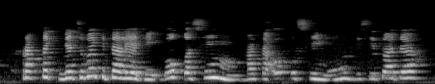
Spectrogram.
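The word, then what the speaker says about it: أُقْسِمُ: Prakteknya coba kita lihat di uqsimu. Kata uqsimu di situ ada qaf sukun, tapi dia berada di tengah-tengah kalimat. Berarti dia dihukumi dengan qalqalah sugro. Cara membacanya yaitu dengan memantul ringan saja.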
